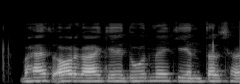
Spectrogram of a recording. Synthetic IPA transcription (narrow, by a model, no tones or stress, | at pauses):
bʱɛ̃ːsɔːɾɡaːjked̪uːd̪mẽkiə̃nt̪əɾt͡ʃʰə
